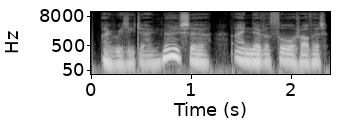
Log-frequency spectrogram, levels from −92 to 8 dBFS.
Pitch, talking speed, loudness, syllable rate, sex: 115 Hz, 250 wpm, -14 LUFS, 6.1 syllables/s, male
